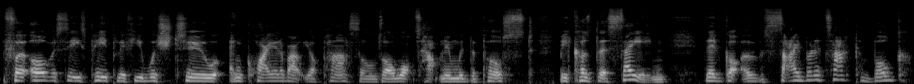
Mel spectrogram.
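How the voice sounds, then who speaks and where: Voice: medium pitch, normal speed. A craft teacher with a British accent, nose bunged up, chatting casually through a tutorial with frequent asides. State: blocked nose.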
